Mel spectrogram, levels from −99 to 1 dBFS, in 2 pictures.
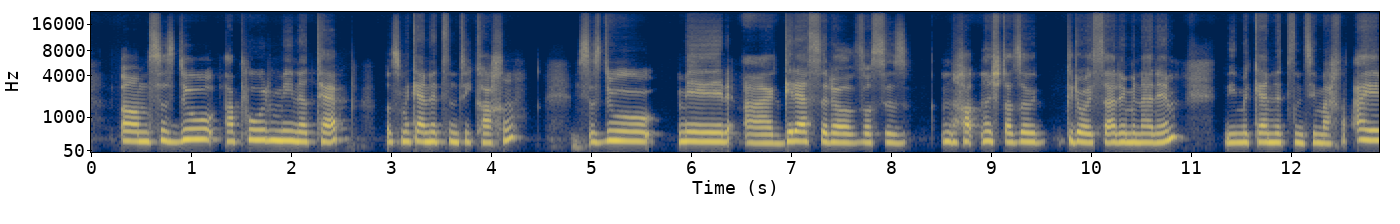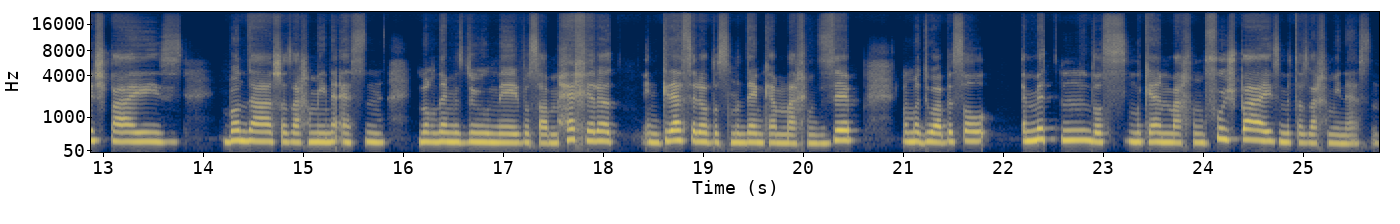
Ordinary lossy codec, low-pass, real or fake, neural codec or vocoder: none; none; fake; autoencoder, 48 kHz, 32 numbers a frame, DAC-VAE, trained on Japanese speech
